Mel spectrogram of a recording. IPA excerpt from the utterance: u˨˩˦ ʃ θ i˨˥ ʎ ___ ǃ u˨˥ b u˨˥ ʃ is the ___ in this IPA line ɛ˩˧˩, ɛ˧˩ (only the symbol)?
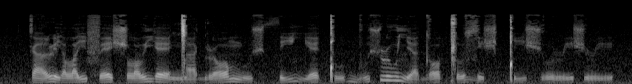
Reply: ɛ˩˧˩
